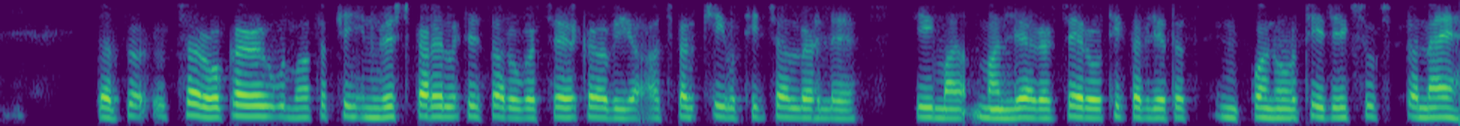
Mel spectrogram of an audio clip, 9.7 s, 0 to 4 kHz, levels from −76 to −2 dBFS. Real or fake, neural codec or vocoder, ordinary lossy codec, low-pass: fake; codec, 16 kHz, 0.8 kbps, ZipCodec; none; 3.6 kHz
